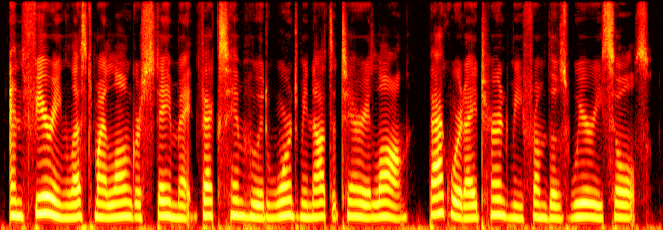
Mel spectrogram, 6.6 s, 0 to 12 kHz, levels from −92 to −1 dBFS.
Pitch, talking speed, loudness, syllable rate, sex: 200 Hz, 225 wpm, -18 LUFS, 5.3 syllables/s, female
